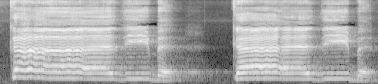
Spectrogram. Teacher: Maka pantulannya ee kuat tetapi tipis lah. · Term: qalqalah kubra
